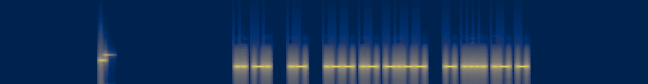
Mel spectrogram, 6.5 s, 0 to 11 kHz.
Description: Morse code, heard as a keyed tone, about 38 wpm, 700 Hz. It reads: IN A WAY THAT
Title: Sets of 4 Words 40wpm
